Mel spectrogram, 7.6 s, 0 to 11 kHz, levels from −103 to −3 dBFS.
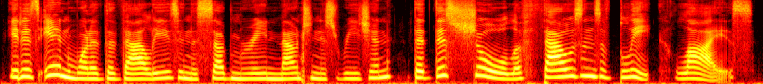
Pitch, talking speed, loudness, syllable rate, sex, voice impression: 245 Hz, 155 wpm, -19 LUFS, 4.1 syllables/s, female, feminine, adult-like, slightly powerful, slightly clear, slightly cute, slightly unique, slightly intense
